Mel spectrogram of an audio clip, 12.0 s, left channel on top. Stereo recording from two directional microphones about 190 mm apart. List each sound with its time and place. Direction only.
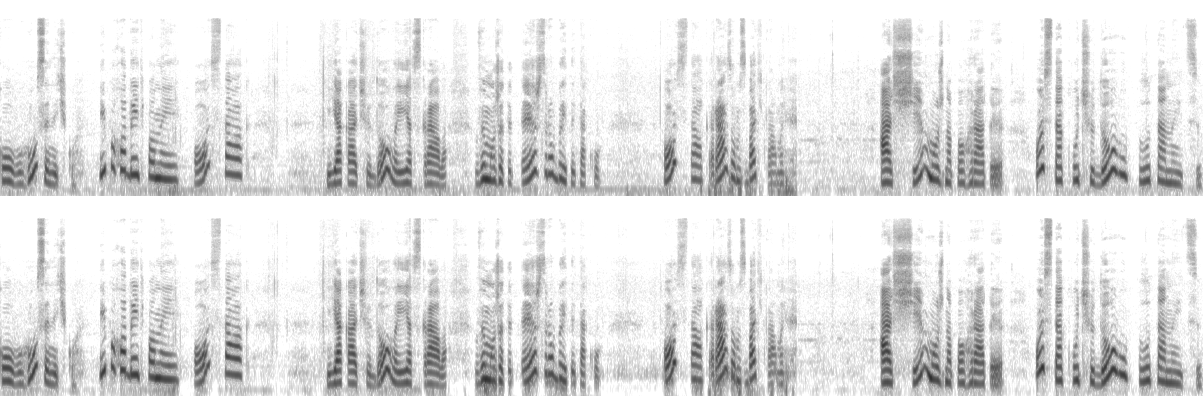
0.0 s speech: 5° left (ahead or behind)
